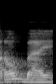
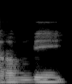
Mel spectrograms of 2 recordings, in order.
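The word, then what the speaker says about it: رَبِّي: Jadi tidak ya Robbai ya, tapi bacanya ya Robbi.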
